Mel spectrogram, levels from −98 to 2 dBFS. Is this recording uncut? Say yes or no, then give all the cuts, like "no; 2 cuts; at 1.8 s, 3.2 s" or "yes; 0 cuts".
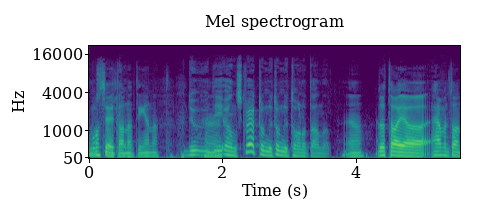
no; 5 cuts; at 1.4 s, 2.0 s, 2.8 s, 3.7 s, 4.3 s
